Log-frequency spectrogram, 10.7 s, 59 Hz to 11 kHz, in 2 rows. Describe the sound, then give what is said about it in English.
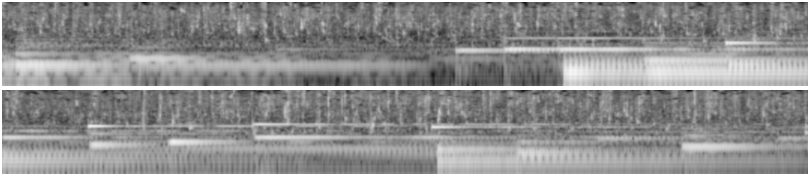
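Gentle water drips and trickles patter steadily beneath soft, sustained 432 Hertz piano chords that shift slowly, the liquid sounds light and partly blended into the music. “As we begin this meditation with the 432 Hertz piano and water sounds, set your intention to let go of any stress and experience true happiness within.”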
